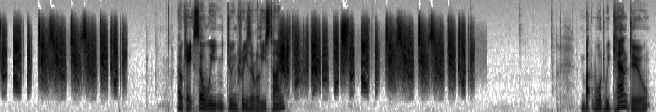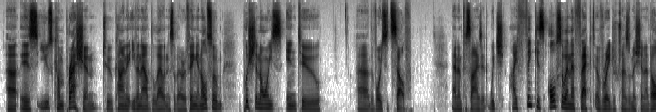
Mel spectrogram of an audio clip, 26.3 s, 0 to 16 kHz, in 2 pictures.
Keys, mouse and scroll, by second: 3.0 space, 4.0-5.3 drag, 5.3 space, 6.8 click, 8.3 click, 9.4 click, 10.9 space, 13.3 click, 26.1 right click.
